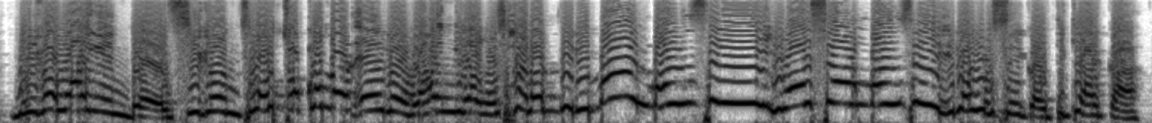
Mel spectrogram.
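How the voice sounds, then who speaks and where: A woman's voice: sits high, very animated, rapid-fire. A woman voicing an old queen grandmother who shrieks furious accusations of treason.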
